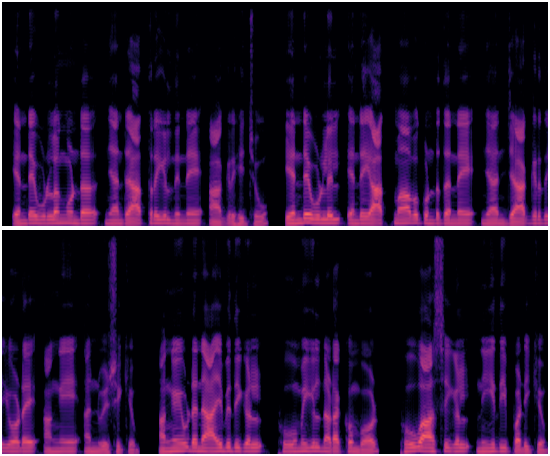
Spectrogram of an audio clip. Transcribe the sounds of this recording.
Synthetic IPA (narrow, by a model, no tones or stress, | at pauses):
e̞nde̞uɭːɐŋko̞ɳɖɨɲaːnɾaːt̪rijilninːe̞aːɡɾɐɦit͡ɕːu | e̞nde̞uɭːile̞nde̞aːt̪̚maːʋɐko̞ɳɖɨt̪ɐnːe̞ɲaːnd͡ʑaːɡɾɐðɐjo̞ːɽe̞ɐŋːɐeʔɐnʋe̞ːʂikʲːum | ɐŋːɐjuɽe̞naːjbiðiɣɐɭbʱuːmijilnɐɽɐkːumbo̞ːɭ | b̥ʱuːʋaːsiɣɐɭniːðipɐɽikʲːum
